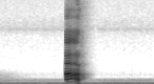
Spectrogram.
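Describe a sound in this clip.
A young man yelps in a high, sudden cry.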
